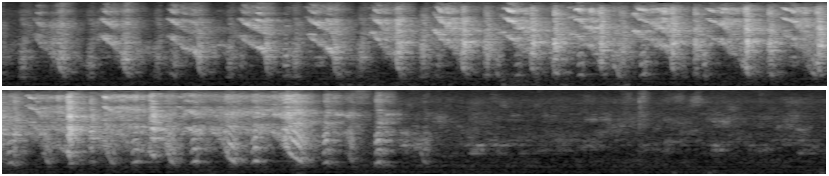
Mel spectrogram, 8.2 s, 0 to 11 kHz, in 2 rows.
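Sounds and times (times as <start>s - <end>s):
Blue-headed parrot Pionus menstruus giving raspy descending screeches: 0.0s - 6.2s.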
